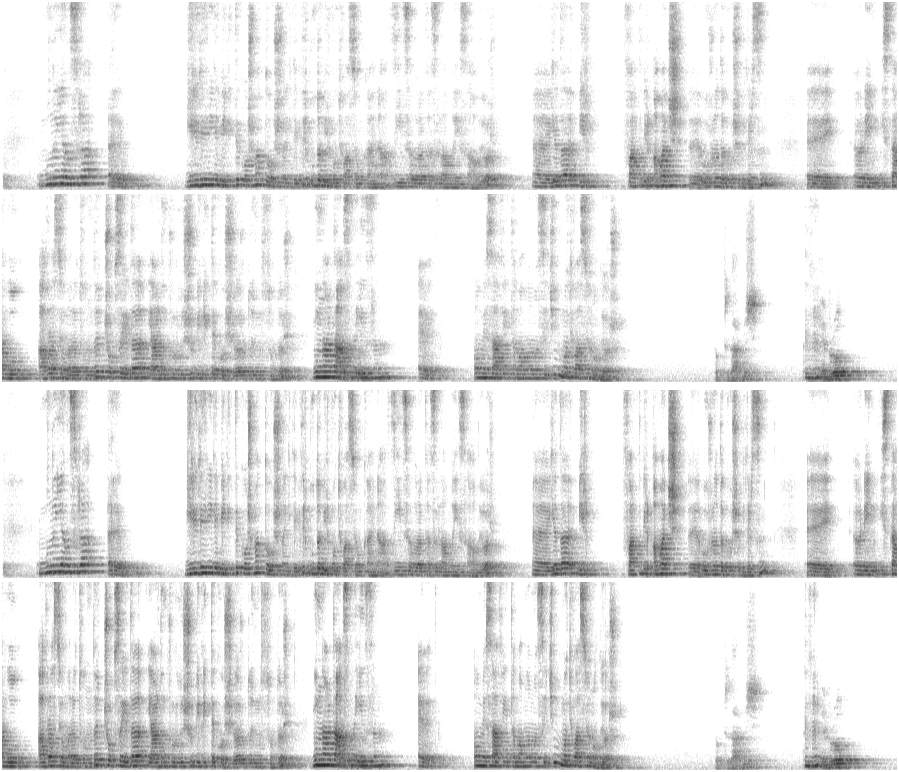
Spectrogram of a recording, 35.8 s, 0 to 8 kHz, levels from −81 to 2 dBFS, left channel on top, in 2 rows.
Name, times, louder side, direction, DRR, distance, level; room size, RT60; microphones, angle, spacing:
voice 1, 0.7-1.8 2.1-2.8 3.6-9.8 10.6-11.7 12.4-15.3 16.1-16.6 17.0-18.3 18.6-23.6 24.1-25.5 26.2-26.5 27.3-30.2 33.9-34.3, right 3 dB, 65° right, 3 dB, 0.3 m, -27 dB
voice 2, 24.6-25.2 32.2-33.0 34.0-34.8, left 1 dB, 25° left, 2 dB, 0.3 m, -29 dB
2.1 x 2.1 x 2.9 m, 1.0 s
head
